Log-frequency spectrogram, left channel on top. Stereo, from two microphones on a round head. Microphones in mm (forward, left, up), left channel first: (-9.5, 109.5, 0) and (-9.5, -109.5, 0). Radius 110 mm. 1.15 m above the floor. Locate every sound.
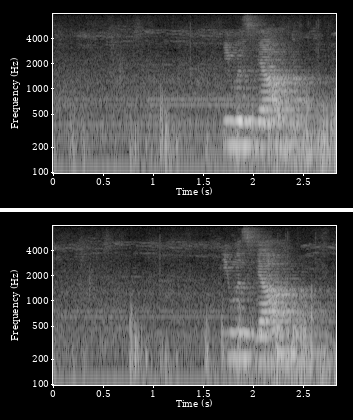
1.7 s a woman speaking: 45° right (ahead or behind), 0.9 m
